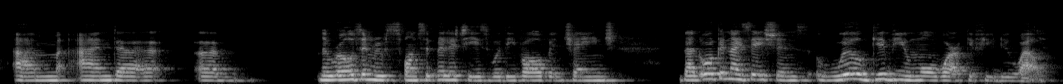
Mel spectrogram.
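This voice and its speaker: Intonation is monotone and flat at a fairly slow pace. Room echo is audible. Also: woman, medium pitch for a woman. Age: 60s. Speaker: leadership coach, former executive. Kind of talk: panel discussion. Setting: conference forum.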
